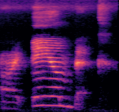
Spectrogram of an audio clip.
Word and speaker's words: iambic: Okay, so the first syllable of iambic is I, so that's unaccented. Am is the second syllable, that's accented. B-I-C is the last syllable, that's unaccented, so it's iambic, okay?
